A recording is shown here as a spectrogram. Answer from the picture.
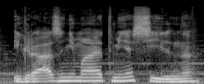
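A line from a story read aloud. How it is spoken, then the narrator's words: Plain. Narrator (Russian): сказал Герман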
